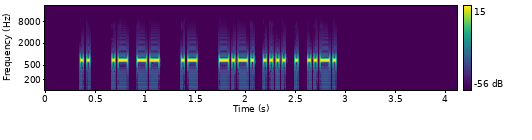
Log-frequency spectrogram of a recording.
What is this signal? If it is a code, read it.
Morse code, heard as a keyed tone, about 35 wpm, 700 Hz. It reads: I AM A CHEF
